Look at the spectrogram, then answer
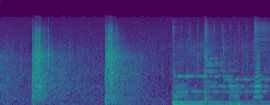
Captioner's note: gun shots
